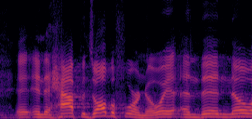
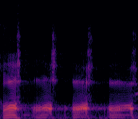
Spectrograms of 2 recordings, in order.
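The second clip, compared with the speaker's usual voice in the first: mock villain laugh; 7 dB quieter than usual. Giant mocks Israel's army.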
